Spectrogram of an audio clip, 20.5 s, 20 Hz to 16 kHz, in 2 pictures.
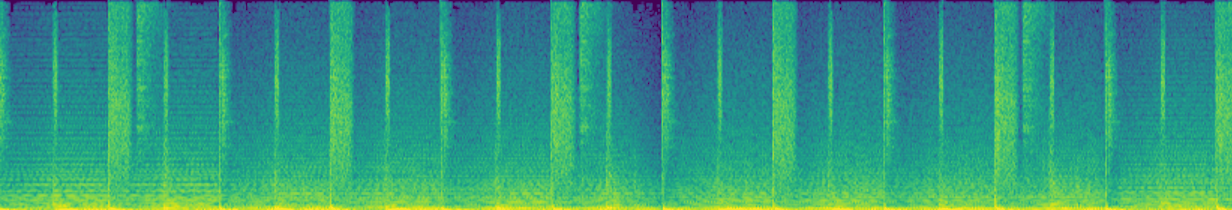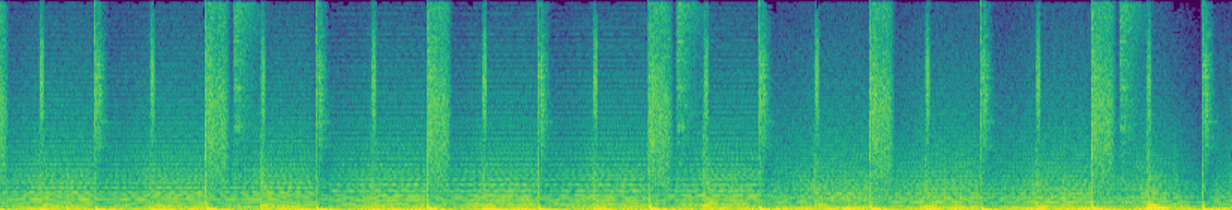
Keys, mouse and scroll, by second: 0.3 alt+v, 1.2 middle click, 1.7 a, 3.8 click, 5.7-9.7 drag, 12.2 click, 13.0-17.6 middle drag, 19.3-20.4 drag, 20.4-20.5 middle drag.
